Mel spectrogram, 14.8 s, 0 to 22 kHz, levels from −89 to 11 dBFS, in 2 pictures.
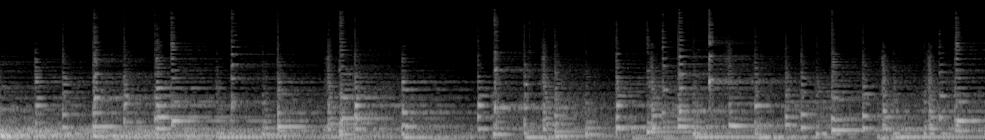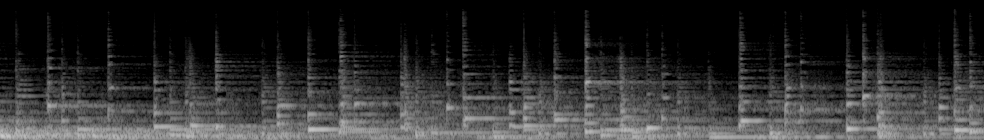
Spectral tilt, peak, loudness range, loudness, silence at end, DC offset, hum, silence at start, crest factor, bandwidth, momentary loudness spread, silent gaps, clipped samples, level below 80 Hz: -9 dB/octave; -8 dBFS; 4 LU; -26 LUFS; 0 s; 0.2%; none; 0 s; 18 dB; 7.8 kHz; 7 LU; none; under 0.1%; -38 dBFS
